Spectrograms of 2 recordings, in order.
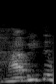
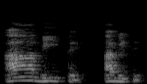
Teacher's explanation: আমার যদি কোনো শব্দে আশ থাকে, আশের উচ্চারণটা নীরব থাকে, মানে আশের আমরা উচ্চারণ করি না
